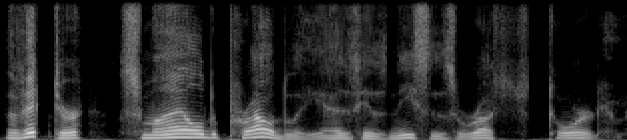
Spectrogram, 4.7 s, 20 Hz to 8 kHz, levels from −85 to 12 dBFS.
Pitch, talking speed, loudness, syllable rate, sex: 155 Hz, 130 wpm, -20 LUFS, 3.6 syllables/s, male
